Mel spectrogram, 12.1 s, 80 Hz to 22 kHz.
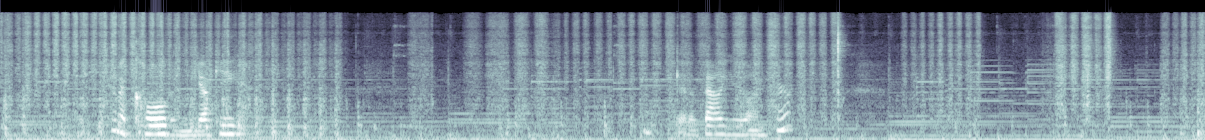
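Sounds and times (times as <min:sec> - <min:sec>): paintbrush scrubbing on canvas: 0:00.0 - 0:03.5, 0:04.1 - 0:08.4, 0:10.6 - 0:12.0.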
